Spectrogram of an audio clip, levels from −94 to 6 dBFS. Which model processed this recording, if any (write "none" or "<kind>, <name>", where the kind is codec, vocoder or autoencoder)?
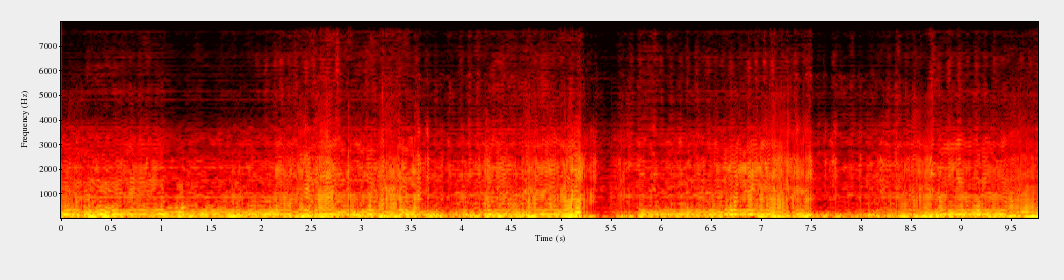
vocoder, HiFi-GAN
